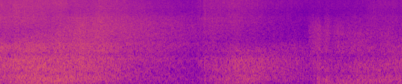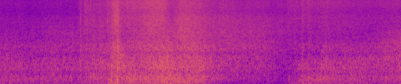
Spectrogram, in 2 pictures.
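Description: Rough sea surging in and breaking against a rocky shore, the roar swelling and ebbing with each wave, loudest at the start and again about ten seconds in, where one wave hits with a sharp crash. Wind buffets the microphone underneath.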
